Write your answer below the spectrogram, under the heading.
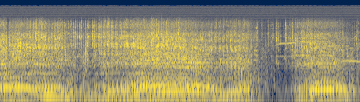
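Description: Monster truck's engine revving in surges as it climbs onto and rolls over a junk car, easing off about five seconds in, then revving up again.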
